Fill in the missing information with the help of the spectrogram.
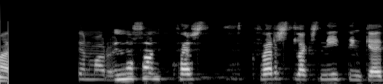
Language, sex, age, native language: Icelandic, male, 12, Icelandic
